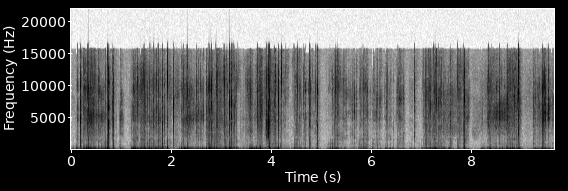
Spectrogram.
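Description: Long acrylic nails scratch a rectangular blue mesh scrub sponge close to the mic. The sound is a dense, rapid, crinkly rasping with a full, low-heavy body and faint bright edges, coming in steady bursts broken by brief pauses.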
